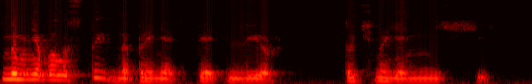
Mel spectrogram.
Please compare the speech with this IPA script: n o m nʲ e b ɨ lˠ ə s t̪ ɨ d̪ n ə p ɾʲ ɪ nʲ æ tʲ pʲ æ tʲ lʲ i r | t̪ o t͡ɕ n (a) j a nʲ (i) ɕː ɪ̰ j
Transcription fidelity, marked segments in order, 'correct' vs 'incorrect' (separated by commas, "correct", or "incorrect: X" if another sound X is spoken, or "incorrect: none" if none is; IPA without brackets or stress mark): incorrect: ə, correct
